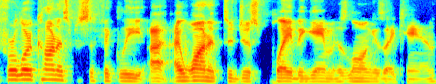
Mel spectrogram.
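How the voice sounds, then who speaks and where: Loud and bright with a sharp tone, a man with an American accent talks at a moderate pace over a quiet background. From US South, New Orleans. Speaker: card game streamer. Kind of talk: podcast interview.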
